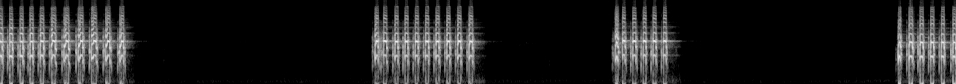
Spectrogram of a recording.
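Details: Wild common flameback call used for luring birds: bursts of rapid, evenly spaced sharp notes, about a dozen per burst, each burst lasting roughly a second, separated by silent gaps of one to two seconds.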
